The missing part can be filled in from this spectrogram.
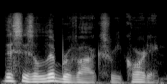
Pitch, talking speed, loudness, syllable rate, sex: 110 Hz, 180 wpm, -17 LUFS, 5.8 syllables/s, male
